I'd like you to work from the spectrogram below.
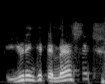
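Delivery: high retold boss question. Boss asks in retold story.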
